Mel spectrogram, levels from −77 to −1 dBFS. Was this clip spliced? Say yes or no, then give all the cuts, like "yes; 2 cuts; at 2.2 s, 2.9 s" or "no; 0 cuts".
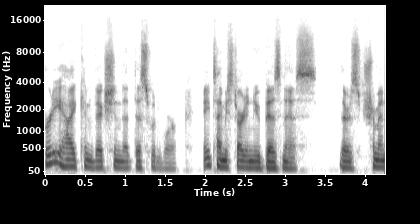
yes; 1 cut; at 2.0 s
